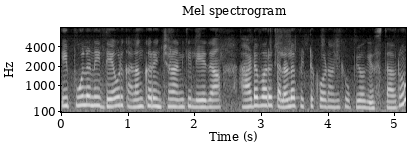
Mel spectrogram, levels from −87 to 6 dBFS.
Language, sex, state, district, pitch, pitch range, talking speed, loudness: Telugu, female, Telangana, Karimnagar, 255 Hz, 240-280 Hz, 115 wpm, -14 LUFS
